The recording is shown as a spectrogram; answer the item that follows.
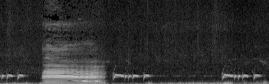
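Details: Cattle on a traditional village farm, running in fear into the forest: a single loud, drawn-out moo of about a second, falling slightly in pitch at the end, with short repeated bird chirps before and after and low rustling noise.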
